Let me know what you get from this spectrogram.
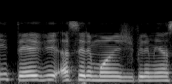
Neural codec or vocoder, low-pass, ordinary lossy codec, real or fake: none; none; none; real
